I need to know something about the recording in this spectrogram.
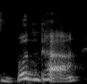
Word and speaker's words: Buddha: Because in America, you would say Buddha. And I was like, it's not Gouda cheese, it's Buddha.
